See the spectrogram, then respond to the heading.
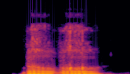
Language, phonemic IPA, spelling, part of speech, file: French, /bʁu/, brou, noun, LL-Q150 (fra)-brou.wav
- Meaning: husk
